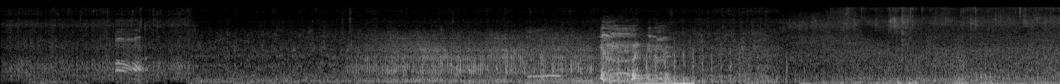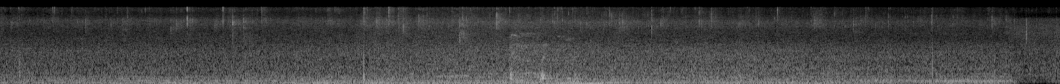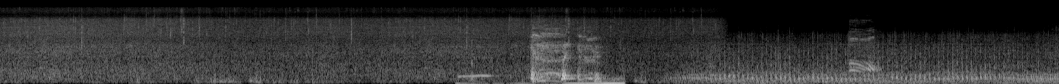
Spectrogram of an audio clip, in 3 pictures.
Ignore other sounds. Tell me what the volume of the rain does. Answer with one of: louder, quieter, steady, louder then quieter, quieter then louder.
louder then quieter.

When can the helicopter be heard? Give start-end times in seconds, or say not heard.
3.4-10.1, 27.8-31.7.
